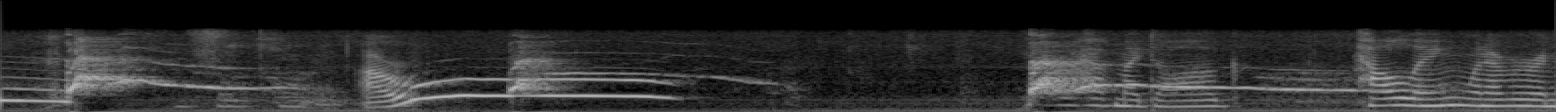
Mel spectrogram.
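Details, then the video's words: Pet Papillon dog howling in response to ambulance sirens: drawn-out, tonal wails sliding downward, several separate howls with a short quiet gap midway, while a woman talks to the dog over them. "Papillion Dog howling like a Wolf"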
